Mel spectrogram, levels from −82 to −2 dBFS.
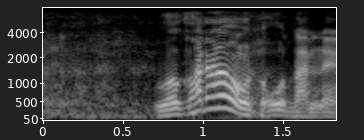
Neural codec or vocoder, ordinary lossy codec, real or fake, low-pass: codec, 24 kHz, 6 kbps, HILCodec; none; fake; 7.2 kHz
